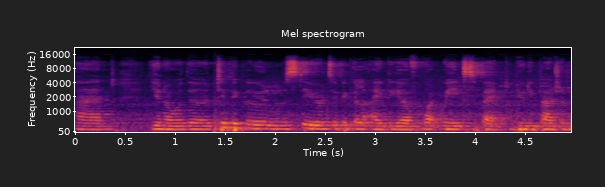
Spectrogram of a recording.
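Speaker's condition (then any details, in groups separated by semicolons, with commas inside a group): No condition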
